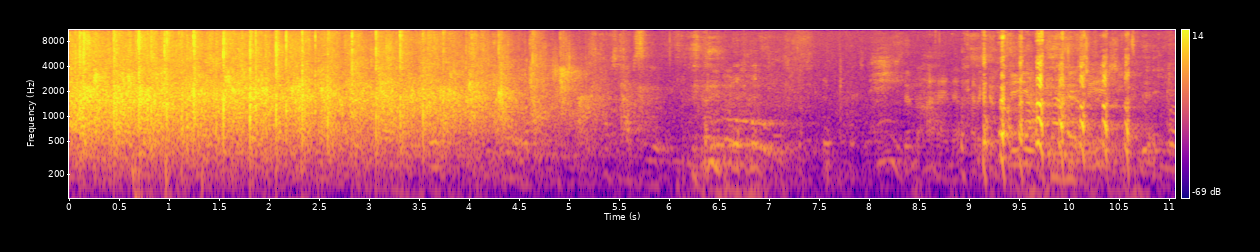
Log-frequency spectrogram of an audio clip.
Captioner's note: cheering and Applause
